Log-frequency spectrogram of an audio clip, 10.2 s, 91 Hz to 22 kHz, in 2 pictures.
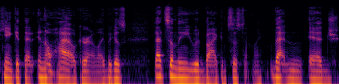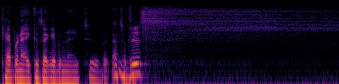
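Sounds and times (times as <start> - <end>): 
speech: 0.0 - 7.7
steam hissing: 7.3 - 10.1.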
